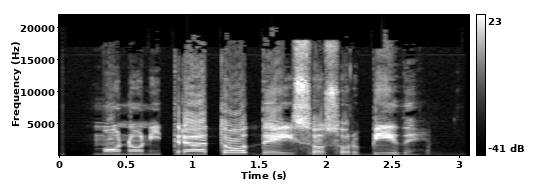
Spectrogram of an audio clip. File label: "Mononitrato de isosorbide", Spanish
